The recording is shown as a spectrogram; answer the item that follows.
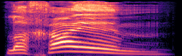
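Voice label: To Life Yiddish M, male, Yiddish 'L'chiam' ('To Life'); Talking Sound Effects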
